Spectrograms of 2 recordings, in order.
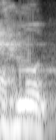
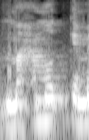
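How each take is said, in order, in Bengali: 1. প্রথম স্বরধ্বনিটি একটি 'e' ধ্বনি। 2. প্রথম স্বরধ্বনিটি একটি খোলা 'a' ধ্বনি।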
